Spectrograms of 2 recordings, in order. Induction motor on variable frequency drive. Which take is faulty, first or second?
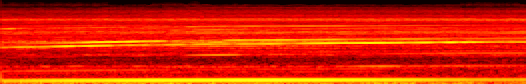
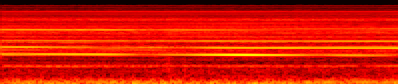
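second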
